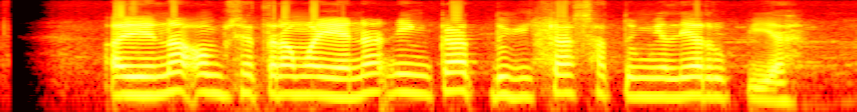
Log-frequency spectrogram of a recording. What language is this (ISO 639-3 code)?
sun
